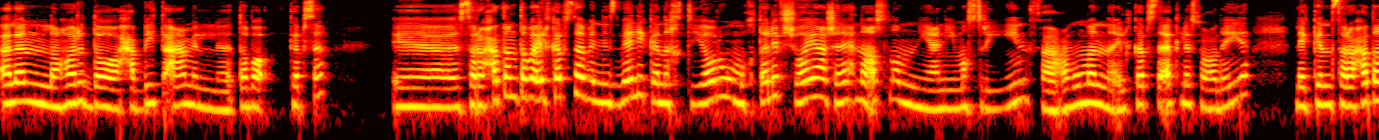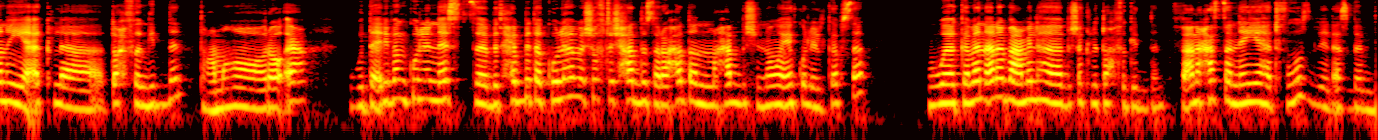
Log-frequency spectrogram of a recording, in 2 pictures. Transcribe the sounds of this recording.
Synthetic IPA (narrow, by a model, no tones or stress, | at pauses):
ʔælænenːɑɦɑɾˤd̪ˤɑħabːeːt̪ʔa̰ʕmelt̪ˤːɑbɑʔ | kæbsæ | ʔæːsˤɑɾˤɑːħɑt̪ˤɑnt̪ˤɑbɑʔelkæbsæbenːesbæliːkæːnext̪ejɑːɾˤowmoxt̪ælefʃowæjːæʕaʃæːnʔeħnæʔɑsˤlɑnjaʕnimɑsˤɾejːiːnfæʕomuːmænḛlkæbsæʔæklæsoʕuːd̪ejːælæːkensˤɑɾˤɑːħɑt̪ˤɑnhejːæʔæklæt̪ˤoħfæɡed̪ːænt̪ˤɑʕmɑɦɑɾˤɑːʔeʕ | wet̪æʔɾiːbænkolːenːæːsbet̪ħebːt̪ækolhæmæʃoft̪eʃħad̪ːsˤɑɾˤɑːħɑt̪ˤɑnmæħabːeʃʔenːhowːæjæːkolelkæbsæ | wekæmæːnʔænæbaʕmelɦæbeʃæklt̪ˤoħfɡed̪ːænfæʔænæħasːæʔenːhejːæɦæt̪fuːzlelʔæsbæːb̚d̪iː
